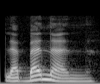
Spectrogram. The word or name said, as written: banana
